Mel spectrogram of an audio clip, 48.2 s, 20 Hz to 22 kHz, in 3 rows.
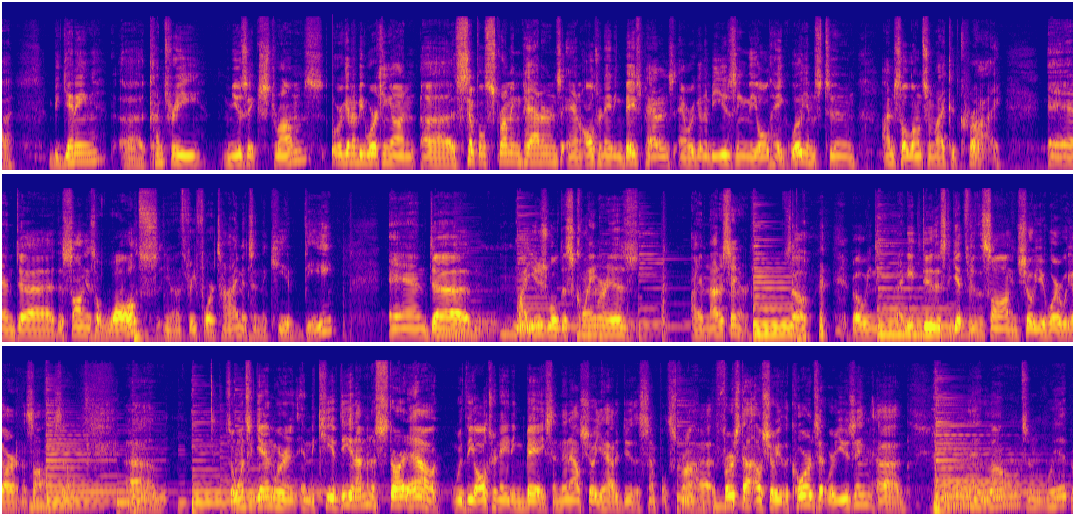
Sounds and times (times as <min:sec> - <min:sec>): Speech: 0:00.0 - 0:15.0, 0:15.7 - 0:21.1, 0:21.9 - 0:25.6, 0:26.4 - 0:28.2, 0:28.8 - 0:33.2, 0:34.0 - 0:34.6, 0:35.5 - 0:45.7, 0:46.4 - 0:48.1
Guitar: 0:15.7 - 0:48.1.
